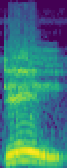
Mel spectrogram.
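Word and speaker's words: Dey: And that Day is spelled D-E-Y.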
